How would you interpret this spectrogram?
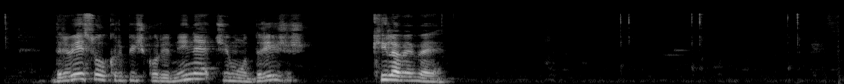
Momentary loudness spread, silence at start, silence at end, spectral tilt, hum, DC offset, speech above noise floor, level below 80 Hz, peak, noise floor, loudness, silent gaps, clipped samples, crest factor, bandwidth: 25 LU; 0.5 s; 3.95 s; -4 dB/octave; none; under 0.1%; 43 dB; -66 dBFS; -4 dBFS; -68 dBFS; -25 LUFS; none; under 0.1%; 24 dB; 11.5 kHz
